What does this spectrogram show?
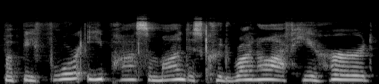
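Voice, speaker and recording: A woman narrating a children's story expressively, with dramatic, deliberate pauses. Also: mid-range voice, fairly even intonation, lo-fi sound, slight background noise. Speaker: storybook reader.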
